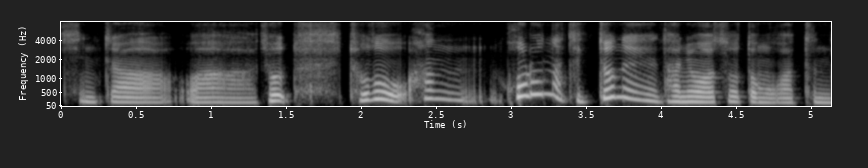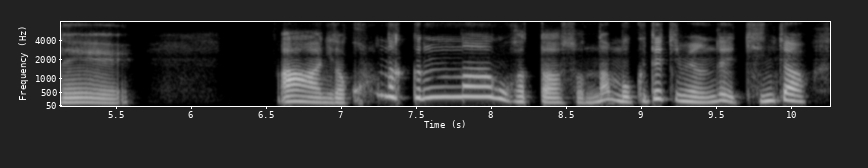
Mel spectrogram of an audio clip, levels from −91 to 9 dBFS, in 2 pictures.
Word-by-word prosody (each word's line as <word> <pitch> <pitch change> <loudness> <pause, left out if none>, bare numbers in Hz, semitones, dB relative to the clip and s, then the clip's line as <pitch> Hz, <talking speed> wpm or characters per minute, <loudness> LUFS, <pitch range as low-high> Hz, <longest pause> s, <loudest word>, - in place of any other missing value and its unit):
진짜 175 -3 -2
와 160 -1 -4
저 210 0 +4 0.4
저도 235 -2 +3
한 270 -5 -5 0.2
코로나 400 -1 +4
직전에 255 - +1
다녀왔었던 180 -2 +1
것 155 - -4
같은데 155 -1 -3 1.0
아 190 -1 +5
아니다 155 -2 -1
코로나 365 - -2
끝나고 350 0 +1
갔다 185 -4 -2
왔었나? 160 - -4
뭐 185 -8 -1
그때쯤이었는데 205 -8 -2
진짜 210 -1 +1
190 Hz, 275 characters per minute, -25 LUFS, 165-275 Hz, 1.0 s, 아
